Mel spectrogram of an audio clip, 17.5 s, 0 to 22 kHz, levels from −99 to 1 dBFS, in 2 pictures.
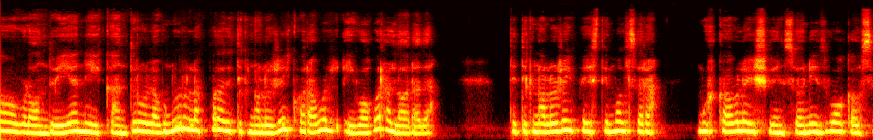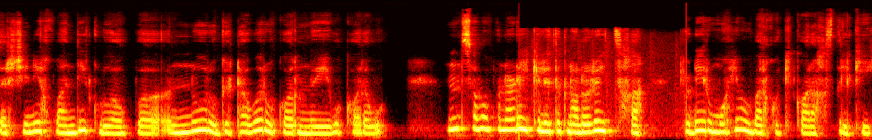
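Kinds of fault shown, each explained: Input switched to a poorer device: from 13.91 s to 15.59 s the speech loses its top end, with nothing above about 9.3 kHz, and turns duller. The level shifts by roughly 5 dB and a faint new background noise appears well beneath the speech. There is no gap at either change. This is likely the recording input moving to a narrower-band microphone with its own gain and noise, and then switching back.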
